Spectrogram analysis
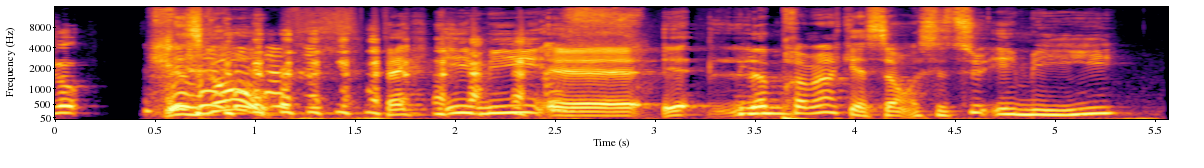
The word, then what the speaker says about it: Emeii: C'est la prononciation en anglais, donc ça se dit super bien. Depuis switcher en français, là, les gens ont beaucoup de difficultés, mais ça reste Amy.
